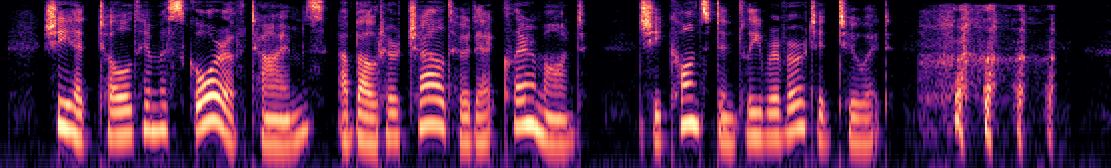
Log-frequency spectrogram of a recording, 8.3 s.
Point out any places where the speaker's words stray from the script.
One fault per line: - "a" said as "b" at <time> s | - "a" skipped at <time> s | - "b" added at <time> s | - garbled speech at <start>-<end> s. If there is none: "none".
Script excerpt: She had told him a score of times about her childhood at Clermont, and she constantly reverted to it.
- "and" skipped at 4.4 s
